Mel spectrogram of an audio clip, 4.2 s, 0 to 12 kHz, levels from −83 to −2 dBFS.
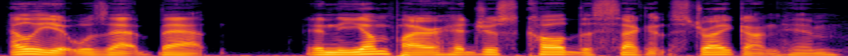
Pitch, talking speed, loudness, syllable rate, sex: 115 Hz, 210 wpm, -18 LUFS, 5.7 syllables/s, male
